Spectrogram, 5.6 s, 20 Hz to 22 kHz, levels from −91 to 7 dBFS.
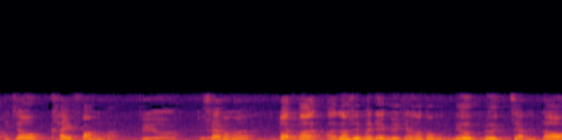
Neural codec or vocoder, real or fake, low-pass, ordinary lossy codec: vocoder, 22.05 kHz, 80 mel bands, Vocos; fake; 7.2 kHz; none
